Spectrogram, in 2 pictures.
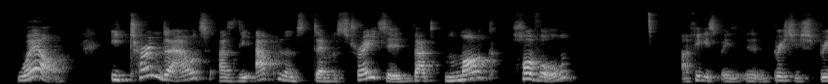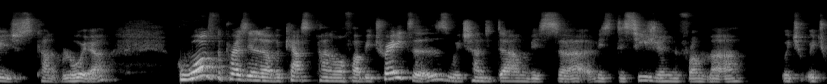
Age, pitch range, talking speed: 40-59, 160-245 Hz, 150 wpm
